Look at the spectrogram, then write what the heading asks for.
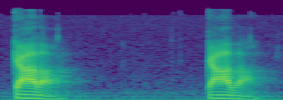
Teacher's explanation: But in other environments, the D is pronounced a bit like the voiced TH in the English word other.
